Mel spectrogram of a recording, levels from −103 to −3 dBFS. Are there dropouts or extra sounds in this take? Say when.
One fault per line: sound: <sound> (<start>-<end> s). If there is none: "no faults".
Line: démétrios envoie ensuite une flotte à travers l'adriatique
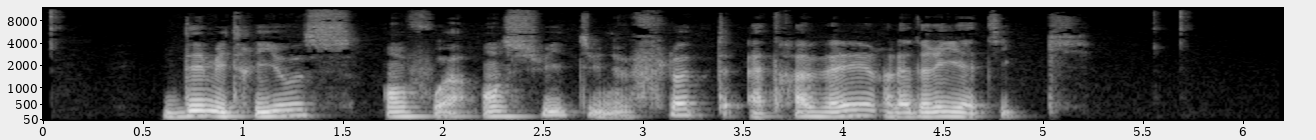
no faults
